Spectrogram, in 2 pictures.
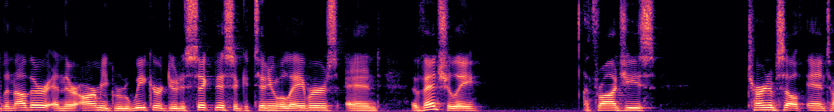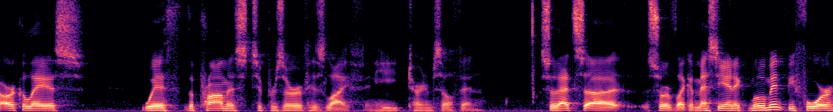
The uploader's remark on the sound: originally taught at the Atlanta Bible College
